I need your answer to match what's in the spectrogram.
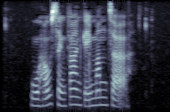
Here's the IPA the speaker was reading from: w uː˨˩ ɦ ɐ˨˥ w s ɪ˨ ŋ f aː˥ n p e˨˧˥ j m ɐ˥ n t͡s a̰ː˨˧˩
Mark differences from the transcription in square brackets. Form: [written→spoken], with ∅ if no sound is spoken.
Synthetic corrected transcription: w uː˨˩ ɦ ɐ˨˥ w s ɪ˨ ŋ f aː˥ n [p→k] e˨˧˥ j m ɐ˥ n t͡s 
